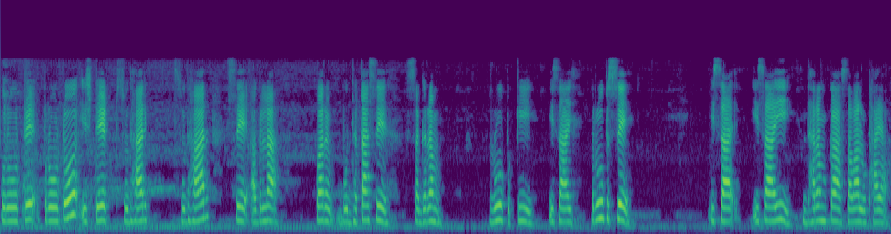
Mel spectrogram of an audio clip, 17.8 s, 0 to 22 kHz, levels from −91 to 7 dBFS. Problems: background sounds at intervals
